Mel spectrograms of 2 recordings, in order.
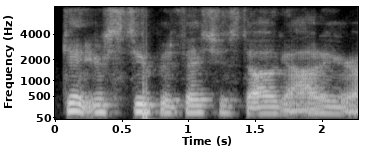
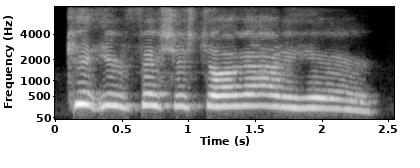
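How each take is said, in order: First: High-pitched mock anger at normal volume; mad lady impression. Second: Very high, loud mock screech; mad lady impression. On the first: Retelling the lady who called the dog stupid, high mock-angry voice. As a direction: imitate an irate woman in a raised pitch, without shouting. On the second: Lady ordering a dog owner out of the park, furious mock screech. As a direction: imitate an angry woman screeching at the top of her voice. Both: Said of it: "That lady was so mad".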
